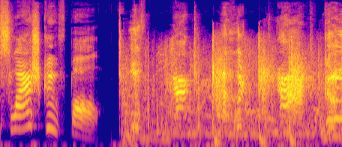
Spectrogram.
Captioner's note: grunting, groaning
